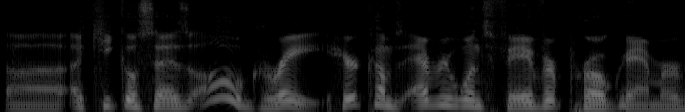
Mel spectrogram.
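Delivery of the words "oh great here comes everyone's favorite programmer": play-acted, thick, heavily laid-on sarcasm. Recapping a scene, retell Akiko's line mock-sarcastically. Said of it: "very sarcastically".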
